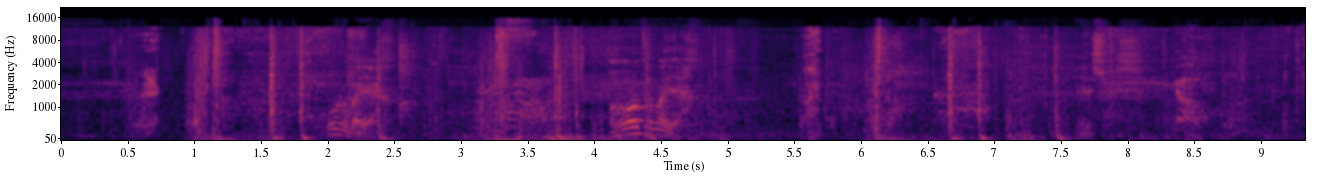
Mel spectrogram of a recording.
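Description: Heavy blows thud and smack during a close fight.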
